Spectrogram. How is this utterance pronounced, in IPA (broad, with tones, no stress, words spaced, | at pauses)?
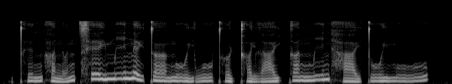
t̪ʰɪ˨˥ŋ hɐ˨˩nɵ˥n t͡sʰe˥jmiː˥n e˨˧jt̪œː˨n̪uː˨˩j wuː˨t̪ʰɵ˨˩ɥkʰɐ˨˩jlaː˨j kɐ˧n miː˧n haː˨˩jt̪uː˨˧jmuː˨˥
